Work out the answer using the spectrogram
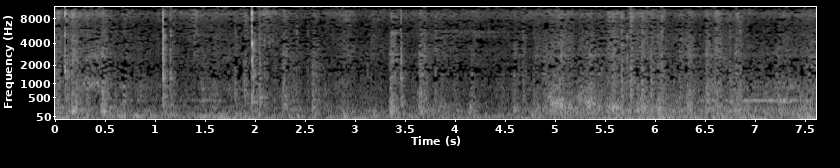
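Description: Keio 8000 series electric train running out of a station, heard from inside the cab: a steady rumble of wheels and running gear, with irregular sharp clacks as the wheels cross the points and crossovers.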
